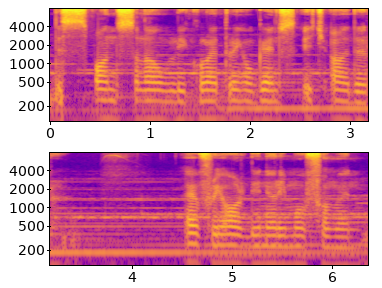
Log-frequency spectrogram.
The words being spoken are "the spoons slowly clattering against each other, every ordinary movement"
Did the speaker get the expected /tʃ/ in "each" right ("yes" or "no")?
yes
